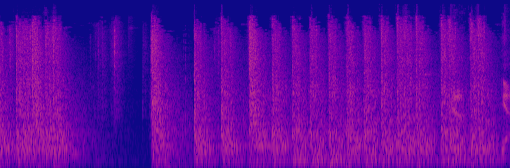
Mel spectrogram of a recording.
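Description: Sustained automatic gunfire from a soldier's weapon fired in Iraq, one long burst followed after a short pause by a rapid, steady string of close, loud shots that run to the end.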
